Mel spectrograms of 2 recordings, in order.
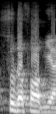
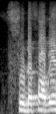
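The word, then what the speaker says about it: pseudopodia: It contains false feet called सूडोफोबिया। यहाँ पर P silent है, तो इसके एक फॉल्स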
